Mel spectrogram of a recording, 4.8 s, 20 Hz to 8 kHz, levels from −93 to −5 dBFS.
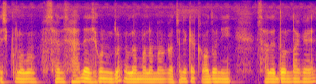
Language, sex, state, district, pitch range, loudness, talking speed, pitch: Chakma, male, Tripura, Dhalai, 105-110 Hz, -18 LUFS, 165 wpm, 110 Hz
